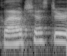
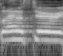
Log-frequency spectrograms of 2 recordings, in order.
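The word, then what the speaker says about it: Gloucester: to say that word I always mix it up Glouchester it's not it's something else gler thank you Glouster in the UK oh I have that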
